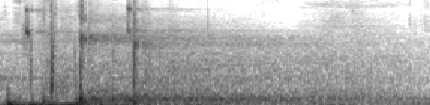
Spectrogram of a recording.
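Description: Tennis ball being struck and bouncing on an indoor hard court: a few sharp hits within the first second, then the level fades.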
